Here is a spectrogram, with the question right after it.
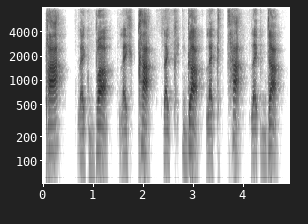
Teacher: They are all plosive because the release of air is sudden. So remember, the pa is the voiceless bilabial plosive.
